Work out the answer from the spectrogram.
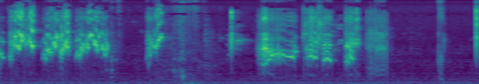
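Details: Pet budgerigar in a good mood, chattering while standing on one leg: rapid bursts of scratchy, warbling notes and squeaks in uneven clusters, with short clicks and pauses between phrases.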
